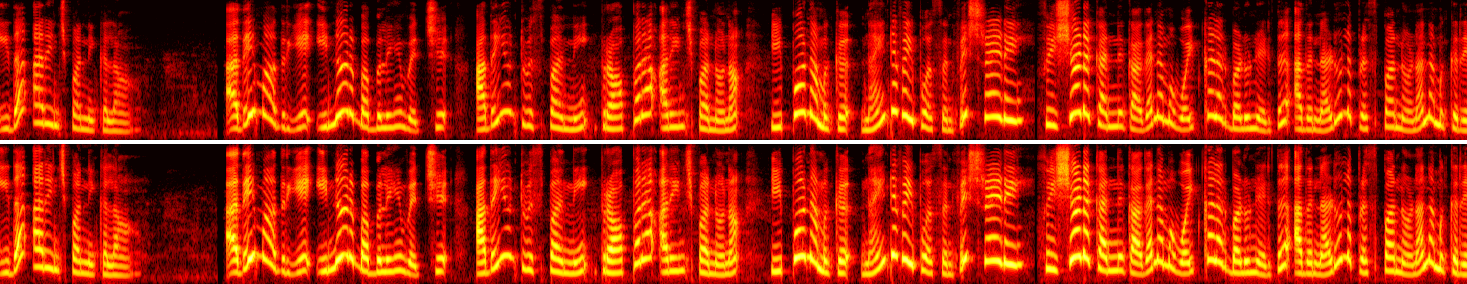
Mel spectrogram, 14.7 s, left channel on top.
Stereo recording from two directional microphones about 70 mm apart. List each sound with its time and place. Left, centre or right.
0.0 s speech: right; by 10.2 s centre
10.4 s speech: right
